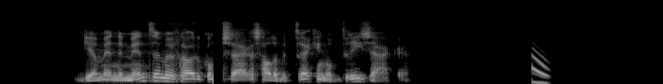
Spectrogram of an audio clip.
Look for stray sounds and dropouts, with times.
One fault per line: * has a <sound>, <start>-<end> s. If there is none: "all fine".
* has a dropout, 2.1-2.2 s
* has a chirp, 5.3-5.5 s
